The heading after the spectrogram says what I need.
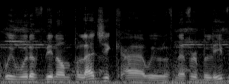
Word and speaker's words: Pelagic: I always say it wrong. It's Pelagic. Pelagic. Pelagic. I got it right.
